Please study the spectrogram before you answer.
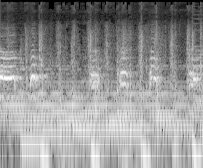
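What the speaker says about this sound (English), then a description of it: "A rebellious chicken makes a break for freedom." A chicken in the Choices: Stories You Play game clucks and squawks in a quick run of close, loud calls over a sustained musical background, with no speech.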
